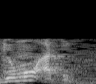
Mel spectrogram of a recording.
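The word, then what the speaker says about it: জুমুয়া (جمعة): আরবি ভাষায় এই শব্দের উচ্চারণ হইল জুমুয়া। কোরআনে বলেন, ইজা নুদিয়া লিস-সালাতি মিন ইয়াউমিল জুমুআতি, মিন ইয়াউমিল জুমুআতি বলেন নাই, জুমুআতি বলেছেন। শব্দটার আরবি উচ্চারণ হইল জুমুয়া। উর্দু ফার্সি বাংলা ভাষায় বলা হয় জুমআ।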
